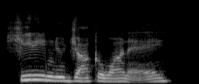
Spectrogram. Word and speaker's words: Chidi Njokuani: Chidi Njokuani.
